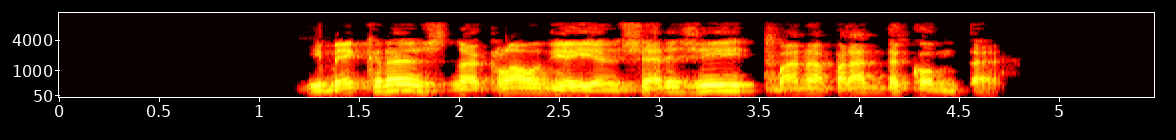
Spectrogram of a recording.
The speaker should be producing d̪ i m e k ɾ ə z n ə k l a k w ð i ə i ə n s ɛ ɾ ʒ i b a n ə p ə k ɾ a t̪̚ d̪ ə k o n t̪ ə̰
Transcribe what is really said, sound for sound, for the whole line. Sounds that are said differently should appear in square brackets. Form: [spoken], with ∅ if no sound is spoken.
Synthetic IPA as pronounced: d̪ i m e k ɾ ə z n ə k l a [∅] w ð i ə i ə n s ɛ ɾ ʒ i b a n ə p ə [∅] ɾ a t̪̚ d̪ ə k o [m] t̪ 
